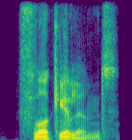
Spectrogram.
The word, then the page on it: flocculent: British English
